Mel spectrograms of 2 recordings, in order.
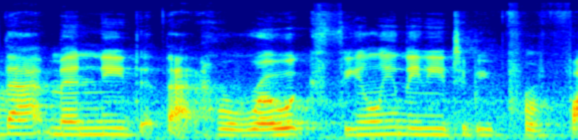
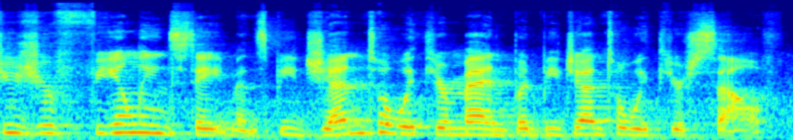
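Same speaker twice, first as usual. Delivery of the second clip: ordinary delivery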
